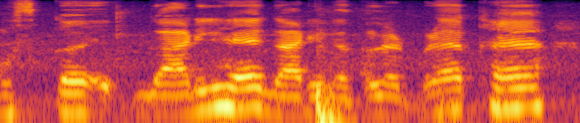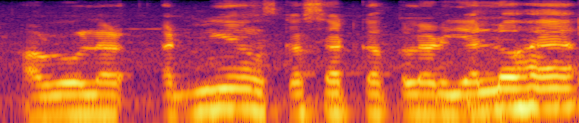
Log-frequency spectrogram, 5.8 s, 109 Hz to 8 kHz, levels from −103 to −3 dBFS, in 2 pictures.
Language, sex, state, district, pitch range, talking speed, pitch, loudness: Hindi, male, Bihar, East Champaran, 145-180 Hz, 215 wpm, 155 Hz, -15 LUFS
